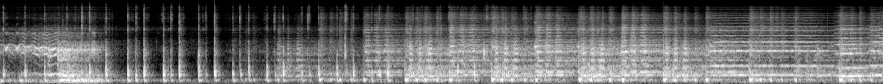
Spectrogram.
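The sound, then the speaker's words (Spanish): A horse gives a loud, shrill whinny right at the start, followed by a quick run of hoof clops, then swelling music fills the rest with no one speaking. “Hoy seguiré mis ejercicios de equitación. ¡Caballo!”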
